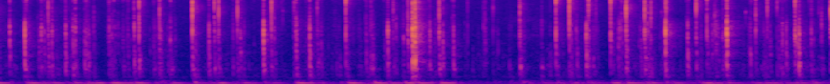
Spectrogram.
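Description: Long nails and fingertips type steadily on a compact, typewriter-style keyboard with round plastic keycaps and a hollow plastic body. Each key makes a sharp, bright clack that dies away almost instantly, over a steady low rumble. A brief pause just before the four-second mark breaks the rapid rhythm.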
